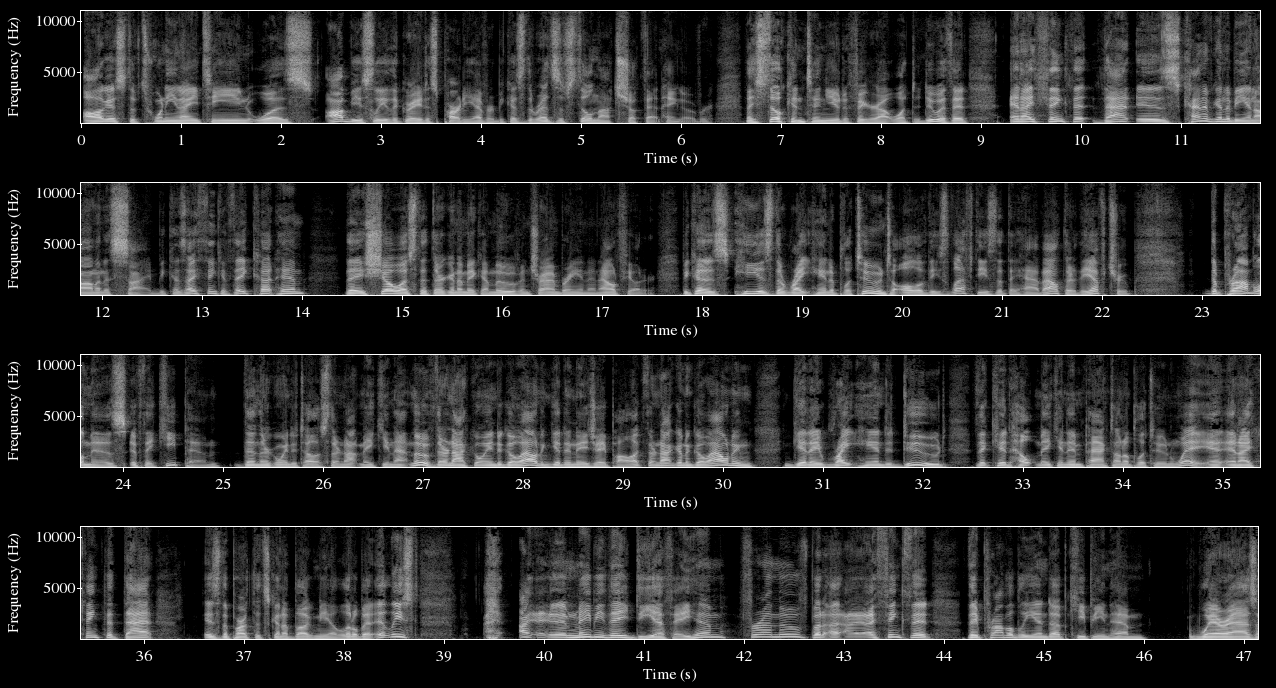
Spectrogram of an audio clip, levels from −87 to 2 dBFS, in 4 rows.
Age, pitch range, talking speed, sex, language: 30-49, 115-155 Hz, 225 wpm, male, English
